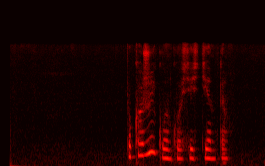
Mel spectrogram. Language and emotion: Russian, sad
